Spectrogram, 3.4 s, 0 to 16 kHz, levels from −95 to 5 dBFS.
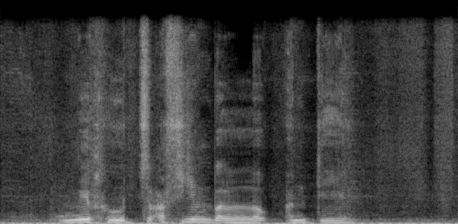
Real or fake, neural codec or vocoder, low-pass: fake; codec, 44.1 kHz, 3.4 kbps, Pupu-Codec; 14.4 kHz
